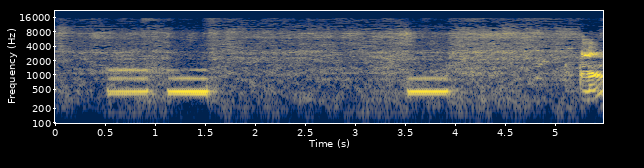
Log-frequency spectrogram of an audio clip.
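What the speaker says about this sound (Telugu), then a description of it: "అతనికి ఫోన్ చేసి" Telephone keypad dialing tones, three distinct electronic beeps in an uneven sequence, clear and close against quiet background hiss.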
